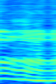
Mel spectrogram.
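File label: "uh", male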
